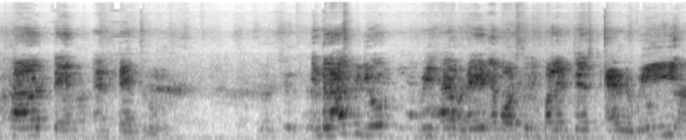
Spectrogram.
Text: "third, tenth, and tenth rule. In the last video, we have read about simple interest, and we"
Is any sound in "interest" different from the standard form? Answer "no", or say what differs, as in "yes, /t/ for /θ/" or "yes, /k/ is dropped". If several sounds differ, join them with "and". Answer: yes, /ɹ/ is dropped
